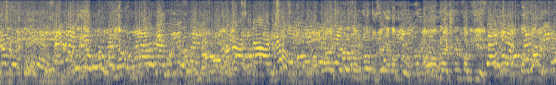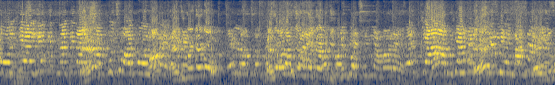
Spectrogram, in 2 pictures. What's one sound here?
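A woman shouts angrily close by.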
